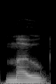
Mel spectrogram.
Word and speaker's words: Moog: It was around that time that synthesizers first became affordable, because before that there was the big old Moog synthesizers and ARPs that were used by the techno bands. – Note that he says Moog. – I didn't know that. Yes, that's the on the muso correct pronunciation.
